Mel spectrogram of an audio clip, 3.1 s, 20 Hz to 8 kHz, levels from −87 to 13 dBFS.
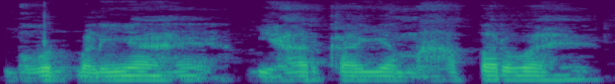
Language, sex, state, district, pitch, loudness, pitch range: Hindi, male, Bihar, Purnia, 115 Hz, -24 LUFS, 110-115 Hz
